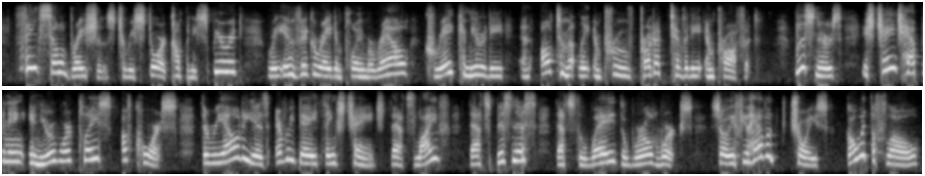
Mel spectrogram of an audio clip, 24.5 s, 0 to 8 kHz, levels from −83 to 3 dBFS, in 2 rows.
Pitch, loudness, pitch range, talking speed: 275 Hz, -12 LUFS, 240-345 Hz, 130 wpm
